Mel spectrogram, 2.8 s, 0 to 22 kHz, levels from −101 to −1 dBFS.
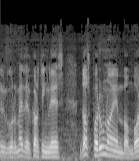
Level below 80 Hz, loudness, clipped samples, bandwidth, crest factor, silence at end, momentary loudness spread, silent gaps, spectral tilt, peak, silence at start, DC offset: -50 dBFS; -23 LUFS; under 0.1%; 12 kHz; 18 dB; 0 s; 6 LU; none; -6.5 dB/octave; -6 dBFS; 0 s; under 0.1%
